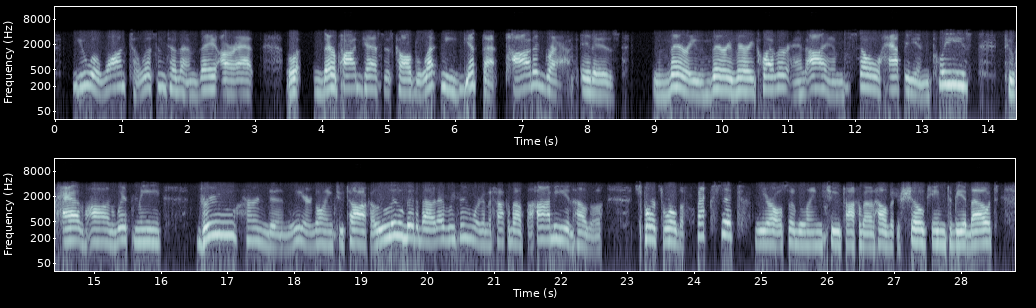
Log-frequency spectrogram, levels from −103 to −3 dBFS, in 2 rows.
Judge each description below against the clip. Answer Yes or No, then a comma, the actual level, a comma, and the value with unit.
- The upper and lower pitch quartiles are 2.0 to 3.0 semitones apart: No, average, 4.5 semitones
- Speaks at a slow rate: No, average, 160 wpm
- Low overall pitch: No, medium, 165 Hz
